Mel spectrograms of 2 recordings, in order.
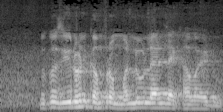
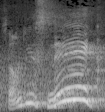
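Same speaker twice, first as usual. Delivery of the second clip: much higher, calling out in alarm; 9 semitones higher than usual. Acted. Scared walker calls for help, pitched high. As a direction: raise the alarm about a snake.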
